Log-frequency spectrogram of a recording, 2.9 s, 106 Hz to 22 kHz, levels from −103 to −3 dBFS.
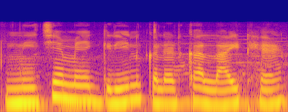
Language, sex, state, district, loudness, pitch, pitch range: Hindi, male, Bihar, Patna, -13 LUFS, 170 Hz, 160-180 Hz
